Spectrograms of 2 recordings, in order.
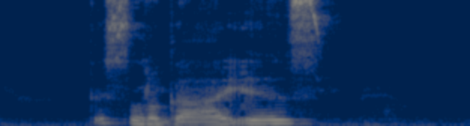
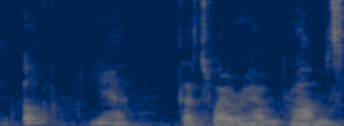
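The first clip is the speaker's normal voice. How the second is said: ordinary talk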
